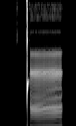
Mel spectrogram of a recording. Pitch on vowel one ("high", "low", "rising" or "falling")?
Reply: rising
